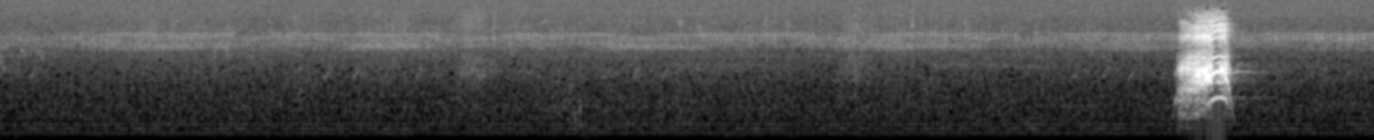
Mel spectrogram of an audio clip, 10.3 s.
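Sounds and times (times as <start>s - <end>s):
faint insect hum: 0.0s - 10.3s
striped owl screech: 8.8s - 9.4s.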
